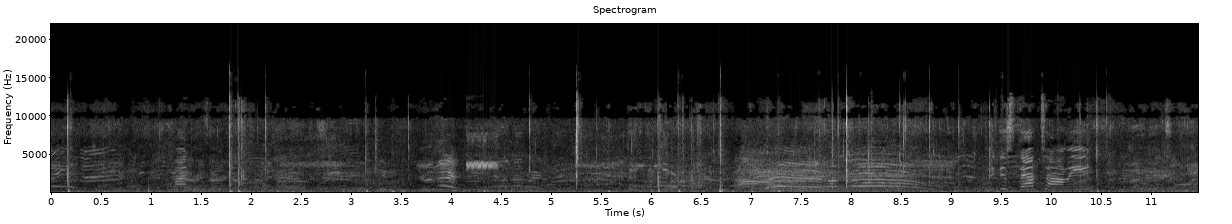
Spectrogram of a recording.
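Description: Hands strike a volleyball with sharp slaps.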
